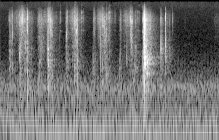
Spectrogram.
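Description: Tarot cards are shuffled and drawn by hand, soft papery riffles and flicks with one crisp snap near the middle, quiet and close, fading to near silence.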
